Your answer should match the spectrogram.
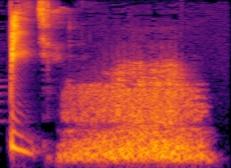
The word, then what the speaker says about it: pi: garis baru melengkung itu bacanya Pi bukan PH Ilya kalau PH Itu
